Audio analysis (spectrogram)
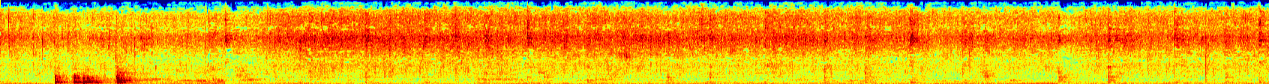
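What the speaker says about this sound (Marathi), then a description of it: "छान असा आपण कांदा परतून घेऊया" Onion sautés in a pan for a cluster bean vegetable dish, with a steady close sizzle and some stirring knocks at the start.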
